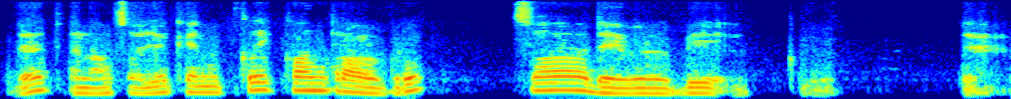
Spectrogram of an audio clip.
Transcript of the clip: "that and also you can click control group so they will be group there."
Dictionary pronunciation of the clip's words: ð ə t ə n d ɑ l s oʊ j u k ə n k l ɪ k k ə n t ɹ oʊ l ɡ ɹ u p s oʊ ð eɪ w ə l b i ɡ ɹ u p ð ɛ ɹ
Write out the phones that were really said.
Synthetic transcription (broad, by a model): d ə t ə n ɑ l s oʊ j u k ə n k l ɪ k k ə n t ɹ oʊ l ɡ ɹ u p s oʊ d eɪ w ə l b i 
